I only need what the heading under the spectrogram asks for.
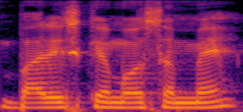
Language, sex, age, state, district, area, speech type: Urdu, male, 18-30, Uttar Pradesh, Gautam Buddha Nagar, urban, spontaneous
